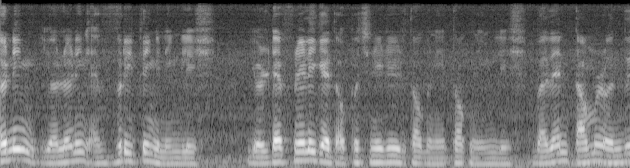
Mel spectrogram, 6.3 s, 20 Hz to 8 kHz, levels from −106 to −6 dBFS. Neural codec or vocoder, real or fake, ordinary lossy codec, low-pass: none; real; none; 7.2 kHz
